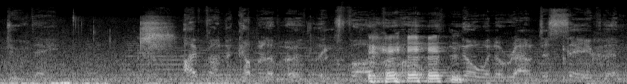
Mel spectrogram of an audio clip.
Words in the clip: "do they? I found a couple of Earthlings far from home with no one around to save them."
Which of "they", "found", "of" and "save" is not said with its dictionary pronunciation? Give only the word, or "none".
none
